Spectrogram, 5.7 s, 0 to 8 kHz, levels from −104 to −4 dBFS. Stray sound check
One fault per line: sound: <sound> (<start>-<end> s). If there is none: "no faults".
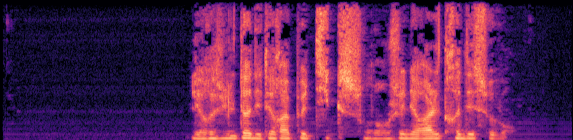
no faults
